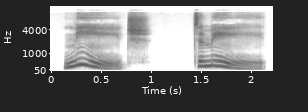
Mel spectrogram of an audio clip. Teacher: When native speakers say nice to meet you, they don't stress every word. They usually stretch the word nice just a little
